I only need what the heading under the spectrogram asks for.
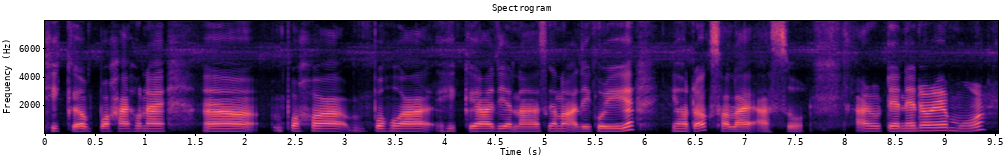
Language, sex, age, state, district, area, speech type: Assamese, female, 45-60, Assam, Dhemaji, rural, spontaneous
